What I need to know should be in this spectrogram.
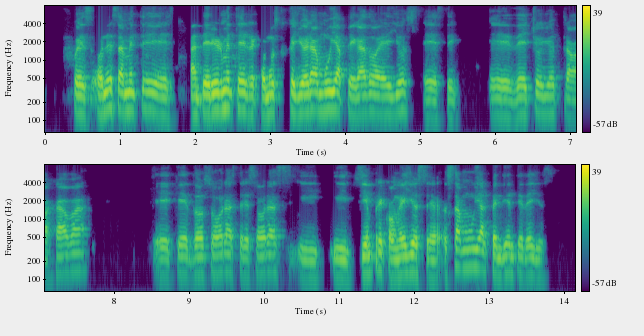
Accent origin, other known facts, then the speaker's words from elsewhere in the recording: Guerrero, Mexico; Yo soy del estado de Guerrero.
